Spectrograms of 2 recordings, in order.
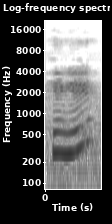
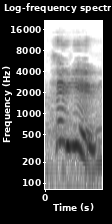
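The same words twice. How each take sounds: First: It is said low and quietly, like a growl. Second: It is said louder and faster, sounding cross.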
